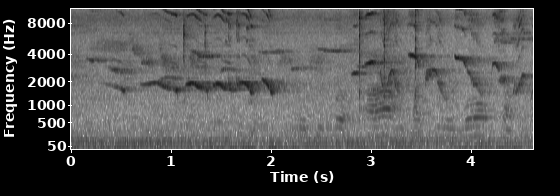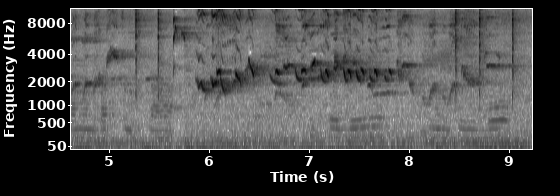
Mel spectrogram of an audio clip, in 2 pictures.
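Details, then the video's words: Medan-type white-rumped shama singing hard with full fill-ins, said to be contest-ready: scattered whistles and harsh squawky notes, then a fast rattling trill of rapid chattering notes midway, with a faint voice in the background. "murai batu medan gacor siap ikut lomba || murai batu gacor full isian || murai batu gacor"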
